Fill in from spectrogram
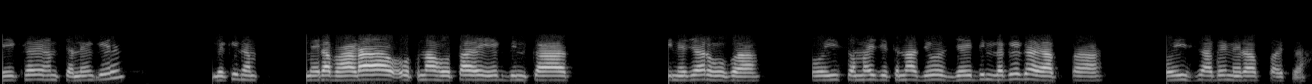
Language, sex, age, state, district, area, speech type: Hindi, female, 60+, Uttar Pradesh, Jaunpur, rural, conversation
